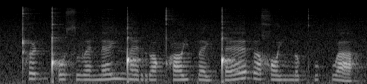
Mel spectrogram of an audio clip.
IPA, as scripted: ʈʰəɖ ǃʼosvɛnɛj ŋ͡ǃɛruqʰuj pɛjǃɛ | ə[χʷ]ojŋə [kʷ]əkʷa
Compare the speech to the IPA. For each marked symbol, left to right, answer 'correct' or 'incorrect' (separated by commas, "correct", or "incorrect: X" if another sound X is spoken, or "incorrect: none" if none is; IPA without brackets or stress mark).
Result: incorrect: χ, incorrect: kʷʰ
